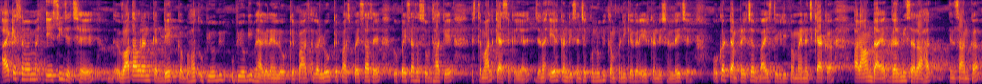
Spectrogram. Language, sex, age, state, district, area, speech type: Maithili, male, 30-45, Bihar, Supaul, urban, spontaneous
